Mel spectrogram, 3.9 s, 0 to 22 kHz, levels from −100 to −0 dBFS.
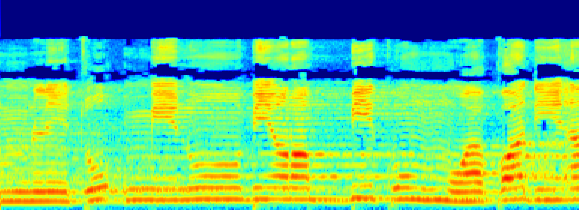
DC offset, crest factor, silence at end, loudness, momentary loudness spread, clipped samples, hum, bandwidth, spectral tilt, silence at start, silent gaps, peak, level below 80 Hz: under 0.1%; 18 dB; 0 s; -18 LUFS; 7 LU; under 0.1%; none; 11 kHz; -3 dB/octave; 0 s; none; 0 dBFS; -58 dBFS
